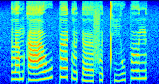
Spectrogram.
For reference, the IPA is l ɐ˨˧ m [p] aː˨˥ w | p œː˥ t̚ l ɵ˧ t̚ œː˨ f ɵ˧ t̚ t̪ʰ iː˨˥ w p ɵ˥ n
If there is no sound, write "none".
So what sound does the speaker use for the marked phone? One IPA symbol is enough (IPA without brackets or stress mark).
k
